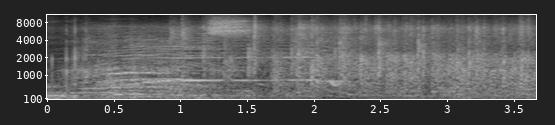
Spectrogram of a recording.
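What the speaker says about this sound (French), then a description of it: "Vos applaudissements, mesdames et messieurs." Audience applause at a Congolese church gathering, a steady wash of clapping from a crowd with a voice cutting briefly through the noise, continuous and fairly loud.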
